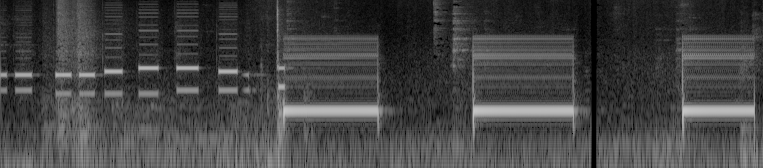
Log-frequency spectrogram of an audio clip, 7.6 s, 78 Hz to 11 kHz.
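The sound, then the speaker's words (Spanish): A quick run of about seven short, evenly spaced keypad beeps as the phone number of a car repair workshop is dialed from a motorway service area at kilometre 145, followed by three long, steady ringing tones separated by pauses. No one speaks. “Mira, voy a llamar yo al taller ese.”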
